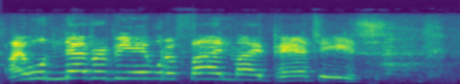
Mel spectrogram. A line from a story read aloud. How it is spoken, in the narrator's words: Alex screamed to the heavens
